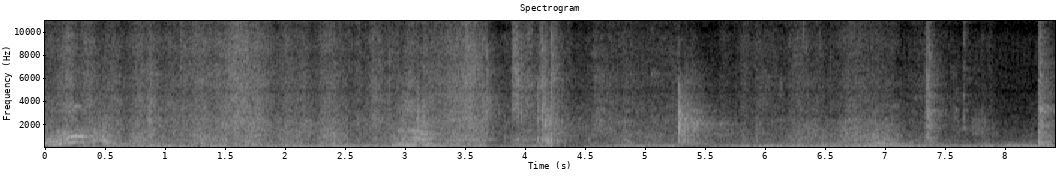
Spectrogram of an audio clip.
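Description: Rustling and crumpling of thin taffeta hammock fabric and mesh bug net being handled and spread out on a table, with a few sharp clicks.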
